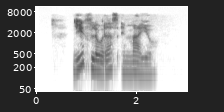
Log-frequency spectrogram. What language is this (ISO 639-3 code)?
epo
